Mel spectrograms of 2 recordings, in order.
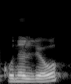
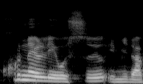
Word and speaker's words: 코르넬리우스: 그의 이름은 고넬리오. 어, 로마식 이름로 발음한다면 코르넬리우스입니다.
